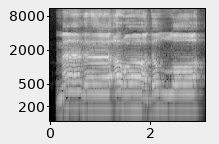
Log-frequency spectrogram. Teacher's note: میم الف زبر ما ذال الف مد زبر ذا ما ذا حمزہ زبر را الف زبر را را کو پر کریں گے. را کے اوپر زبر ہے زبر والے حرف کے بعد الف مدہ آیا ہوا ہے تھوڑا کھینچ کر پڑھیں گے.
